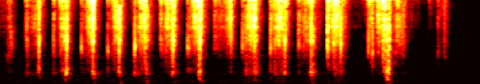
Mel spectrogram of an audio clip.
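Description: Message cards being shuffled for a tarot reading, a close run of about a dozen brisk riffling bursts in a steady rhythm, each a dry papery flutter, slowing and thinning out toward the end.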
